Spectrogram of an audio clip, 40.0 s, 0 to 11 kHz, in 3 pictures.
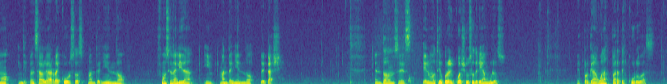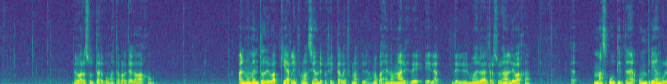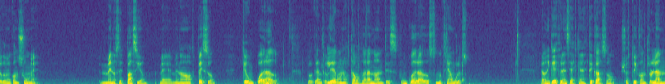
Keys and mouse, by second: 3.2-5.6 middle drag, 5.6 middle click, 9.0 right click, 9.9 shift+right click, 10.6 shift+right click, 11.0 shift+e, 11.8 ctrl+z, 12.2 alt+click, 12.8 right click, 13.1 shift+right click, 14.1 click, 14.2 click, 14.7 click, 15.1 click, 15.4 alt+click, 16.6 right click, 16.9 right click, 17.4 click, 17.6 alt+click, 17.8 alt+click, 19.8 alt+click, 26.1 alt+click, 26.2 alt+click, 33.9 ctrl+Tab, 34.4 click, 34.8 right click, 38.8 alt+click.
